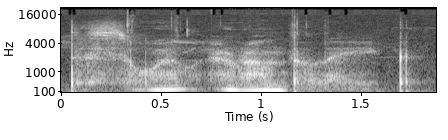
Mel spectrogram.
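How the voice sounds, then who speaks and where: A woman playing a gentle, courteous inn hostess in a fantasy ASMR roleplay, speaking in a soft, breathy whisper with formal, measured phrasing. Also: sits low, little pitch movement. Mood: softly storytelling. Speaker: innkeeper character in roleplay.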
